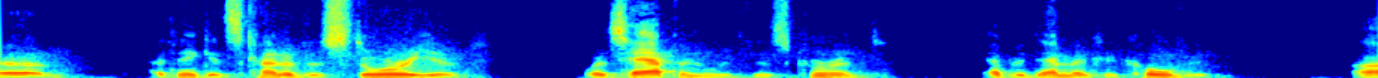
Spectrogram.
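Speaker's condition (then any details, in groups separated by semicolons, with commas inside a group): No condition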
